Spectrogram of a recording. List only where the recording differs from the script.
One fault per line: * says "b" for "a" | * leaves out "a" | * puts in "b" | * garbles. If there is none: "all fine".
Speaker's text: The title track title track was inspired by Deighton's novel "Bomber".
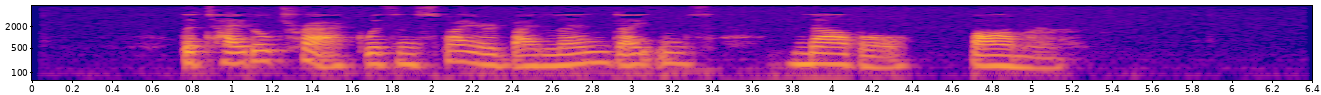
* leaves out "title track"
* puts in "Len"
